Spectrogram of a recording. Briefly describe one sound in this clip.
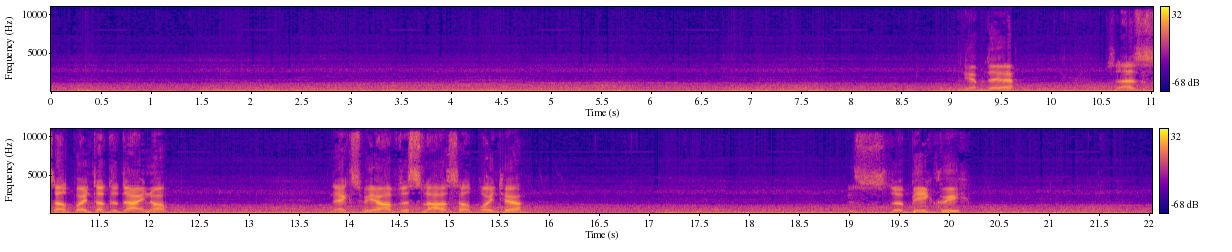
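A pickup truck engine hums steadily as it drives.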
